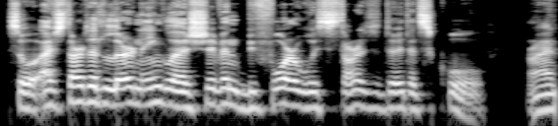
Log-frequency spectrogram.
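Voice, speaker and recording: A man talks at a moderate pace with a Russian accent. The recording is very clean, with a silent background. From Latvia, Russian-speaking city. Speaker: polyglot, language expert. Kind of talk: podcast interview.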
